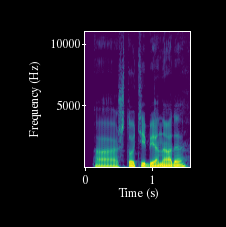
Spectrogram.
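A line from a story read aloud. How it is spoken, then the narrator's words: Tired question. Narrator (Russian): устало спросил Борода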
